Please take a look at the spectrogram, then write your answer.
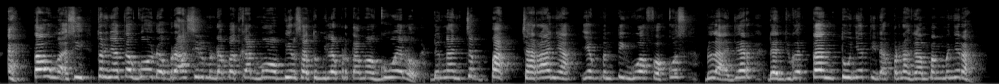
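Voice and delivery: over-the-top motivational yelling; exaggerated shouting. Shown as a demonstration. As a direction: shout it all on one high note, like a hype speaker. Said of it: "Kalau ngomongnya cuma teriak-teriak doang".

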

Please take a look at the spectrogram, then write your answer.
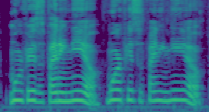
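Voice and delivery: high, urgent shouting of the news; excited shout. Retold or imitated. Mouse running in, shouting news.

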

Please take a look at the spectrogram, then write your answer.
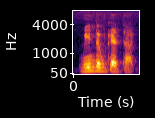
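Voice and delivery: ordinary delivery, nothing marked

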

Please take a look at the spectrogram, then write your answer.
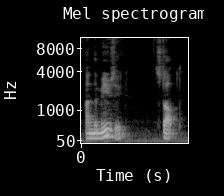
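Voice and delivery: ordinary delivery, nothing marked

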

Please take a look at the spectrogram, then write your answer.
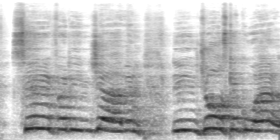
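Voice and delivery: high, slow angry yell at a stranger; angry old man. Retold or imitated. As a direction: snap at her like a grumpy old man. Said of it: "blir han jättearg bara på mig". (arg gammal man som skäller)

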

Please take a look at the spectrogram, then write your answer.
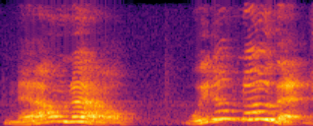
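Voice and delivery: put-on lightly quavering old man voice; quavery voice. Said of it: "his quivering voice".

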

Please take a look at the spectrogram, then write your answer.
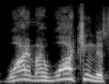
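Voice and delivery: high, exasperated complaint; frustrated. Retold or imitated. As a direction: whine at the screen in disbelief. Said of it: "I'm like".

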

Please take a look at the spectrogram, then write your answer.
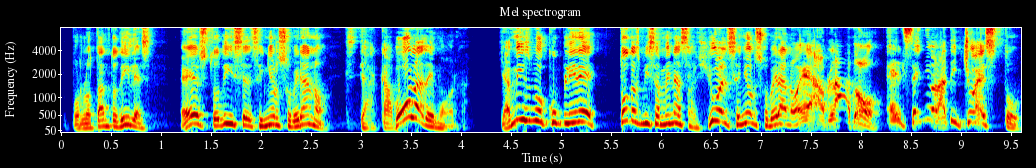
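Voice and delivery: emphatic reading climbing to a high cry; prophetic scripture proclamation. Acted. Preacher voices the Sovereign Lord's warning, climbing prophetic proclamation. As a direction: build to God's high, final declaration.

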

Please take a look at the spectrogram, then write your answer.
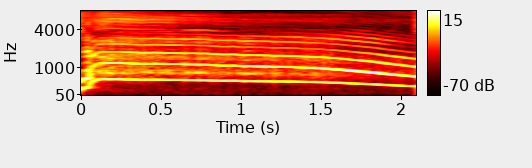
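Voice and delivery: sudden high yelp of a man going over the edge; short high mock fall cry; falling scream. Character falls off bridge.

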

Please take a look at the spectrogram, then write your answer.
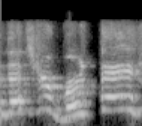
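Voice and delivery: high, amazed disbelief; retold surprise at a shared birthday; surprised question. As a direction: ask it in sudden astonishment.

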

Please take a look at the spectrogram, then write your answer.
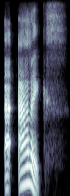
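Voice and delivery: startled recognition, voice lifting; genuine surprise. A narrator's reading. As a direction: caught off guard by seeing him. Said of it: "with genuine surprise".

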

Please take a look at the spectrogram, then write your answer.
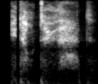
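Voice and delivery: hushed whispered repeat; preacher whispering the warning back. Shown as a demonstration. Preacher contrasts shout and whisper.

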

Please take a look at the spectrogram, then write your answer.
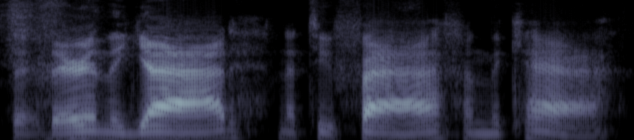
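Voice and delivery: slow Boston accent demo; put-on Boston accent. Shown as a demonstration. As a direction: drop the r's like a Bostonian. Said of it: "if he can do a Boston accent".

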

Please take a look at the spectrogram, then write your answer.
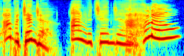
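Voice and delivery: put-on very high falsetto girl voice; girly falsetto. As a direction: squeak it like a teen girl. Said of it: "Vajenja's all like".

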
